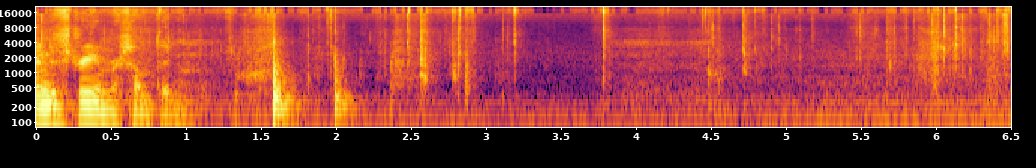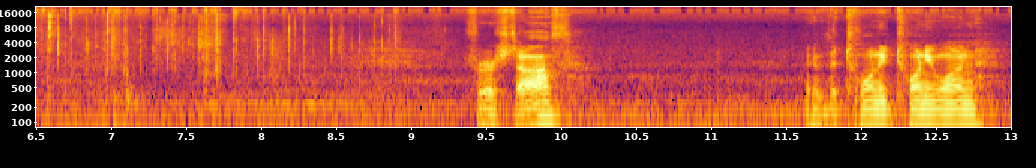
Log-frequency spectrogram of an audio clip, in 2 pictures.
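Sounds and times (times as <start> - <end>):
packaging crinkling: 0.0 - 9.1.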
